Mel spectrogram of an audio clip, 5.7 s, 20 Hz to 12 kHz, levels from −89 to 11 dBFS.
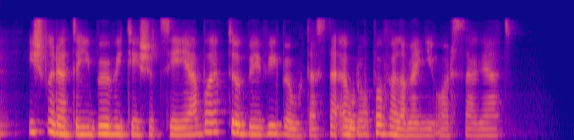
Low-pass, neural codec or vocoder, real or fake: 7.2 kHz; codec, 16 kHz, about 1 kbps, DyCAST, with the encoder's durations; fake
